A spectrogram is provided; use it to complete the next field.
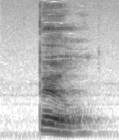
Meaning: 1. pea pod, bean pod 2. snow pea (Pisum sativum var. saccharatum), or its pod eaten as food
- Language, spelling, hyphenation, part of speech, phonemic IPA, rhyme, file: Dutch, peul, peul, noun, /pøːl/, -øːl, Nl-peul.ogg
